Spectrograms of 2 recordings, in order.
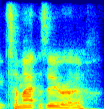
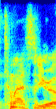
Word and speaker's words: Tomat Zero: It's actually Tomat Zero. Yeah, it's Tomat Zero. Technically. It's the only acceptable pronunciation.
